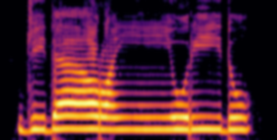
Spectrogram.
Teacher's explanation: را کے نیچے زیر ہے تو یہاں را کا حکم ہے ترقیق، ہمیں حرف را کو پتلی آواز میں پڑھنا ہے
